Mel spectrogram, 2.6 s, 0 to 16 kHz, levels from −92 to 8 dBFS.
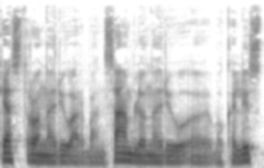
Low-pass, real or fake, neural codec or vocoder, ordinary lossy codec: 14.4 kHz; real; none; MP3, 64 kbps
